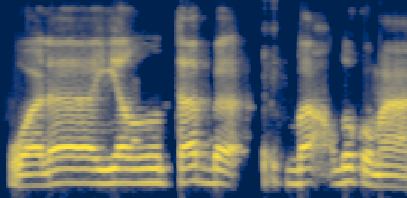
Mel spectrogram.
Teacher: tidak dikolkolahkan, tapi dimasukkan ke huruf atau diidghamkan ke huruf ba yang kedua. Karena sangat sulit, ya, sangat sulit untuk membaca dua huruf yang sama, yang satu mati, yang satu hidup, ya. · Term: mislain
